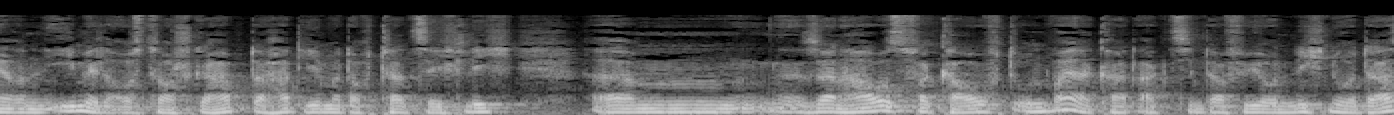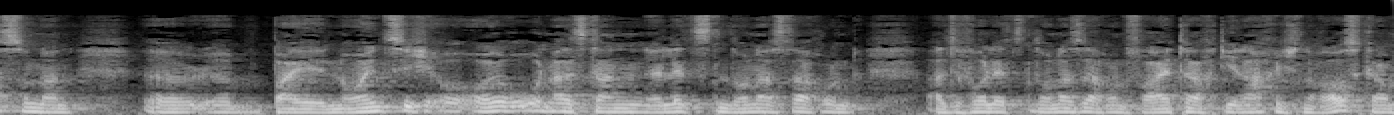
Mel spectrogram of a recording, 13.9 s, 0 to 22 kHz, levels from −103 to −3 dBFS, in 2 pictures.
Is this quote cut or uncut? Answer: uncut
